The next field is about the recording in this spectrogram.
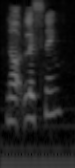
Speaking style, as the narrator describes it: asked Chauvelin curtly

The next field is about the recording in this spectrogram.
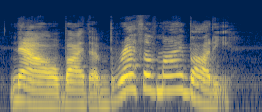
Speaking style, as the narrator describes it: cried the other

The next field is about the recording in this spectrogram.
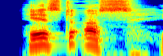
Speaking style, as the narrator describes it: cried, with something like a civilized smile

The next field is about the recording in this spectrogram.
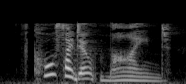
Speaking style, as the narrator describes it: said Helen a little crossly

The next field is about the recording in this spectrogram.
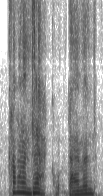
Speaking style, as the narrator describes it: she whispered in his ear

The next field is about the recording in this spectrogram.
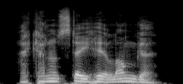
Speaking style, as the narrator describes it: groaned Simard, quaking, his nerves, like himself, in rags

